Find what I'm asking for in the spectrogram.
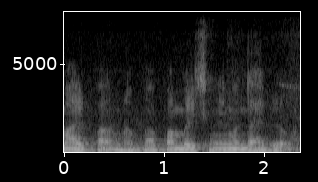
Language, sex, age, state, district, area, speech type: Manipuri, male, 60+, Manipur, Churachandpur, urban, read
